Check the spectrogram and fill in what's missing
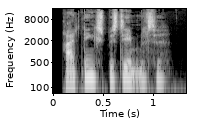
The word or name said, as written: retningsbestemmelse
